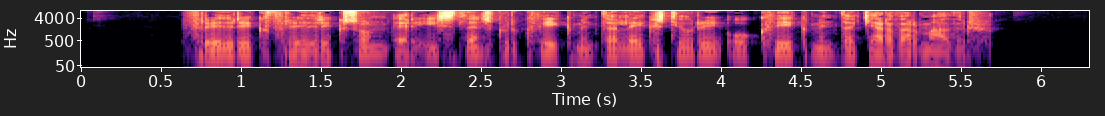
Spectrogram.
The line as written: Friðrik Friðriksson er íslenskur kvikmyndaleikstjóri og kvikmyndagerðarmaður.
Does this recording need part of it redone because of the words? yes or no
no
